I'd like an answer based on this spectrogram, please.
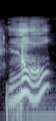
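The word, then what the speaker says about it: nous: and like I said when you see new it is n o u s then the verb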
